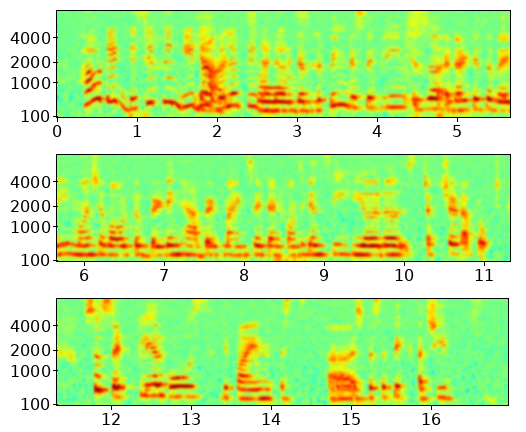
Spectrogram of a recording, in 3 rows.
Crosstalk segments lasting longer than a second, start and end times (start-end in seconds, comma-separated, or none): 1.7-3.1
